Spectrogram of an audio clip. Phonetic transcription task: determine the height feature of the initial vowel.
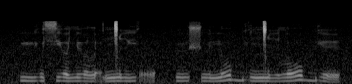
high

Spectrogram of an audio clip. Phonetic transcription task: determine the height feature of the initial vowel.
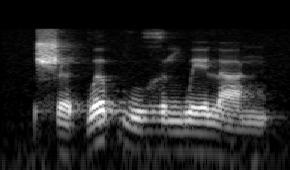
mid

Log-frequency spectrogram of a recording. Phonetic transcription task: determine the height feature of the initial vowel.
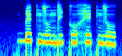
mid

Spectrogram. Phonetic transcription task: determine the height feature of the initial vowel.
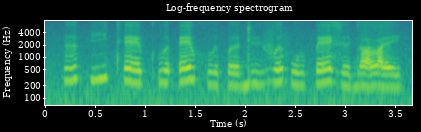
mid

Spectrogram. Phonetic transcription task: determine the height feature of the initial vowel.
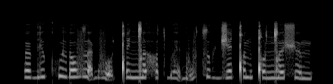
mid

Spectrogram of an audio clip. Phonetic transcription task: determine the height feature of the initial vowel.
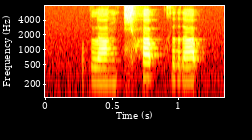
low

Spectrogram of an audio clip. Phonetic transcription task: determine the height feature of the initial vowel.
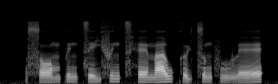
mid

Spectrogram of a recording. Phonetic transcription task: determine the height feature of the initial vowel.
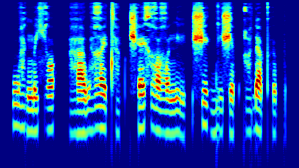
low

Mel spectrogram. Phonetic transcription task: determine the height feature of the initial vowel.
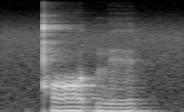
mid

